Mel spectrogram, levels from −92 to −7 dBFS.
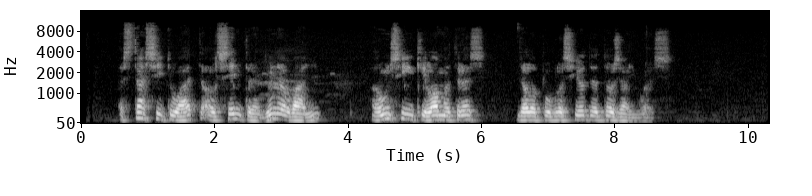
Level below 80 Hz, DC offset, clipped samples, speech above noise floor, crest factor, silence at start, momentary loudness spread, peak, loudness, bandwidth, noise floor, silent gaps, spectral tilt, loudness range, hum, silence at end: -72 dBFS; under 0.1%; under 0.1%; 47 dB; 20 dB; 0.6 s; 19 LU; -6 dBFS; -25 LUFS; 10.5 kHz; -71 dBFS; none; -6.5 dB/octave; 3 LU; none; 1.55 s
